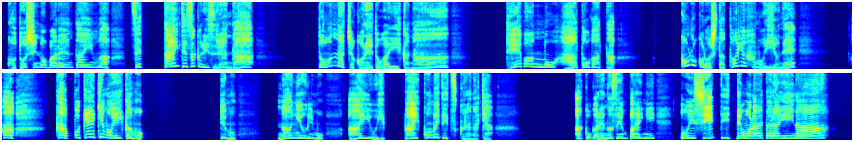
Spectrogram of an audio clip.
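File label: seikaku female fushigi chan; nenrei; f syozyo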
